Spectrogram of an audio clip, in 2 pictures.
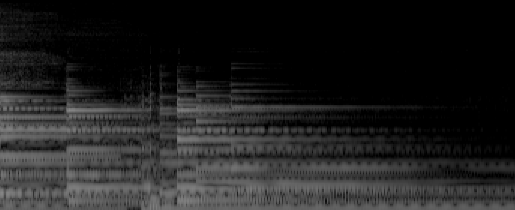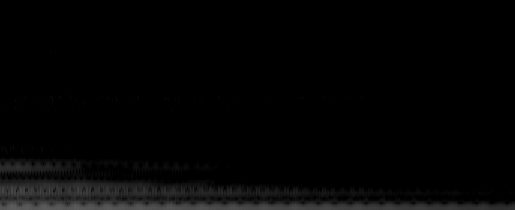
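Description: Closing bars of a slow, vintage-country-style song: a few last guitar notes in the first second or so, then the final chord rings on and fades away slowly.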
